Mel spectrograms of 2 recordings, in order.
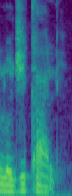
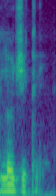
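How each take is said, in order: First: An extra vowel is heard before the -ly. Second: No extra vowel is heard before the -ly. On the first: The speaker calls it wrong. "on ne dit pas logically" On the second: The speaker calls it right. "on dit logically"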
